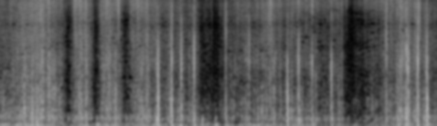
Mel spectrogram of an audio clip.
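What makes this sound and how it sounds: A metal-spiked derma roller is rolled over a white polyethylene foam mesh net stretched over a microphone. It makes a steady, close crinkling rustle broken by a rapid series of sharp, bright crackles and pops, with brief quieter gaps between strokes.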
